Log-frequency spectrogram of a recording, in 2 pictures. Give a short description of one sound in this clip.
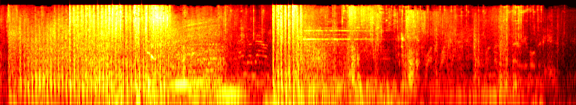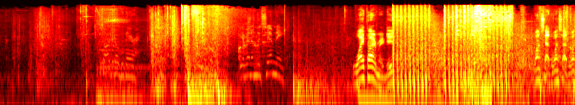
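Rapid gunfire crackles in loud bursts.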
